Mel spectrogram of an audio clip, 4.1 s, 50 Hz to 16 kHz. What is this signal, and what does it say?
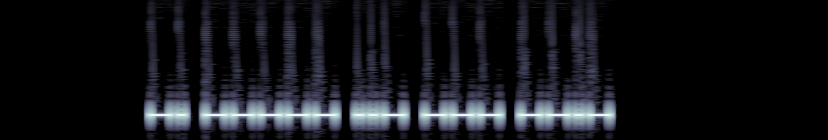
Morse code, heard as a keyed tone, about 36 wpm, 700 Hz. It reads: N0UOQ
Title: USA Call Signs - 8x Character Spacing - 35wpm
